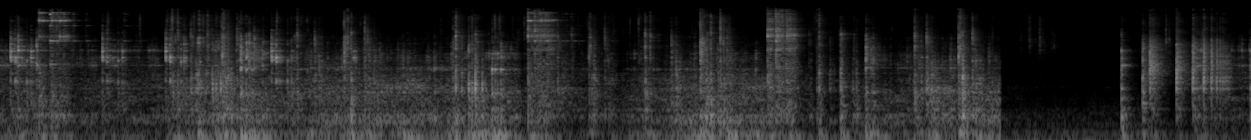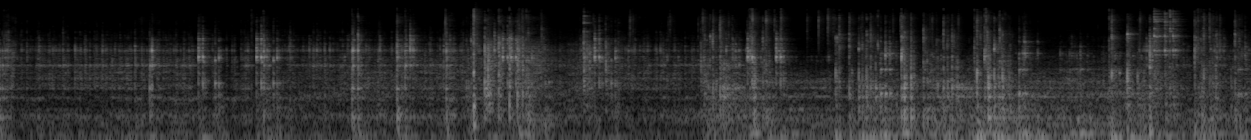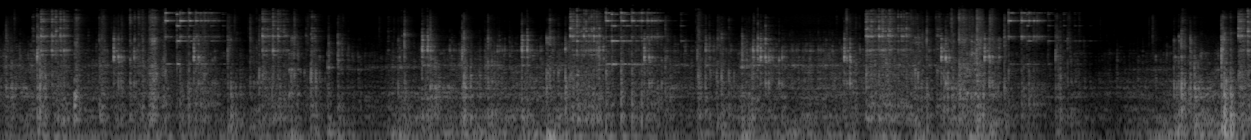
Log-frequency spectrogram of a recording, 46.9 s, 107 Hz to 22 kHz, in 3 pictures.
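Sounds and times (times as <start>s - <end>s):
toy pieces clattering down track: 29.5s - 45.0s.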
